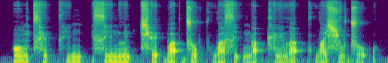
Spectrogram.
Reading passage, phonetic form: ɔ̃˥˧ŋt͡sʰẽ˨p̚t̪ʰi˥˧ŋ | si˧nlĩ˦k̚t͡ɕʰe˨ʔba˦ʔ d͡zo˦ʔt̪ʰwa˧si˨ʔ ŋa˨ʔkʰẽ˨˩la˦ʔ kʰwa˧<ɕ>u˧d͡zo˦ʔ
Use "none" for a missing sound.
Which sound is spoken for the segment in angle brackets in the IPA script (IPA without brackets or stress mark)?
ɕ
